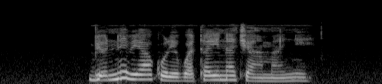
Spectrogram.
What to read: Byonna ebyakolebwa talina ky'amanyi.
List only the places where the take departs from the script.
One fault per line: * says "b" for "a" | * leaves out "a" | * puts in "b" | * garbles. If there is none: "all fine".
all fine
